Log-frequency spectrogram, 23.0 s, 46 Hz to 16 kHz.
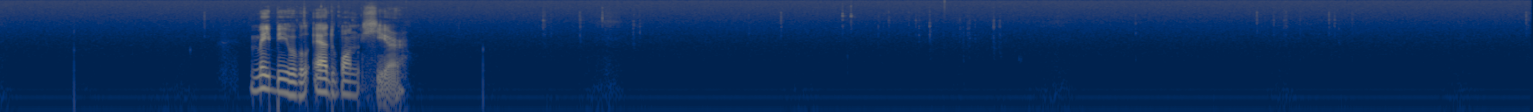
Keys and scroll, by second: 4.2 a, 9.6 ., 15.0 a.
